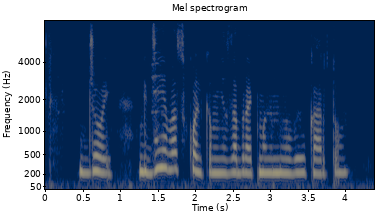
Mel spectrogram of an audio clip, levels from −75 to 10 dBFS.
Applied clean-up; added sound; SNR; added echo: neural diffusion model UNIVERSE++.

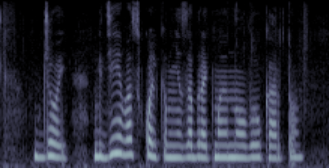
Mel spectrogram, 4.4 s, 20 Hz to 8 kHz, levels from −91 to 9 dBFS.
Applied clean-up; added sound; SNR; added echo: none; none; none; none.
